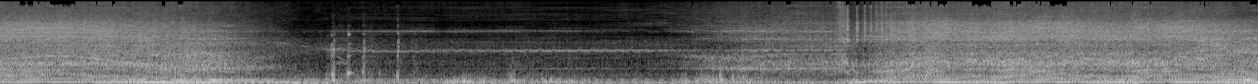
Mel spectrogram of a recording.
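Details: Chevrolet Suburban with no compression on cylinder four (plug oily, others clean), trying Sea Foam before teardown, MAF unplugged: uneven idle with regular stumble about four times a second under a low drone, rough with some smoke; dead cylinder.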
